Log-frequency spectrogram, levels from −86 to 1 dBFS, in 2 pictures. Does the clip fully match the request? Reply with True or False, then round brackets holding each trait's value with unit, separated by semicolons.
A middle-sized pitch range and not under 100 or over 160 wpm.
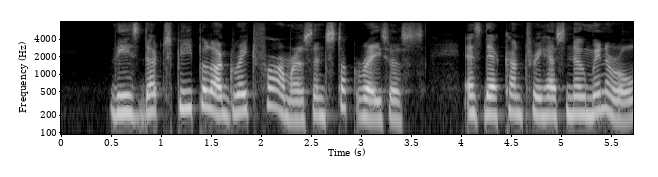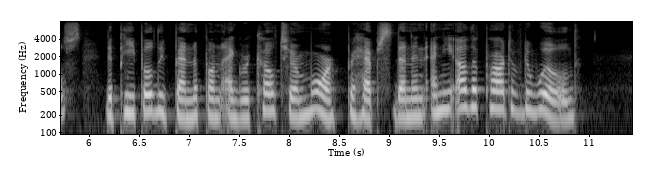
True (3.6 semitones; 155 wpm)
